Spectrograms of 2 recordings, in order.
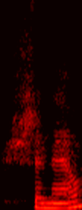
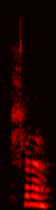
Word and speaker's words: Chanel: know some brand like Chanel how do you pronounce the word Chanel yeah Chanel Chanel five or something yeah yeah I think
